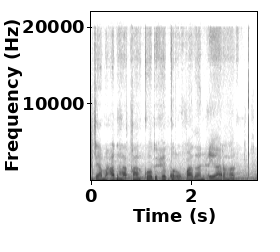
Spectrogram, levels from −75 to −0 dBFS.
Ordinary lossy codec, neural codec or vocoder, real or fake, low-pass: none; codec, 44.1 kHz, 2.6 kbps, SNAC; fake; none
